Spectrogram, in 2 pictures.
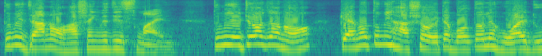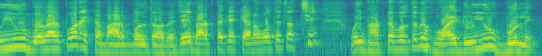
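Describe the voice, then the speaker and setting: A man teaching a spoken English lesson online, talking emphatically and repeating himself, then slowly spelling out English example sentences. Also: fairly high pitch, animated, a little mellow.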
